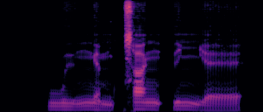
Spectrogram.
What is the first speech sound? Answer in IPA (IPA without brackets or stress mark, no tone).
w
